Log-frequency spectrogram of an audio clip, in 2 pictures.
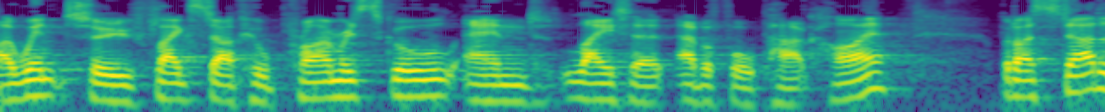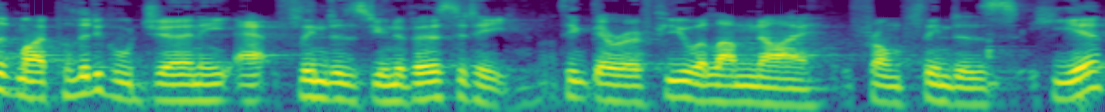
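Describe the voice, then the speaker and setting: A man with an Australian accent, medium pitch, ordinary pitch variation and a moderate pace. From Australia, Adelaide southern suburbs. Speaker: politician. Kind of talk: parliamentary first speech. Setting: parliament chamber. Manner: formal.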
